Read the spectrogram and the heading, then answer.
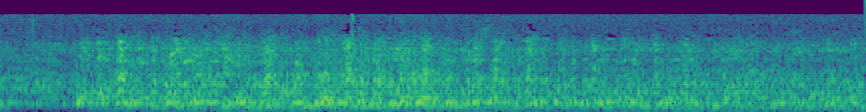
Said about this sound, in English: Oh, by the way, I want to run up the engine again before we take off. Yeah, go ahead. Give her a twist, run her up.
